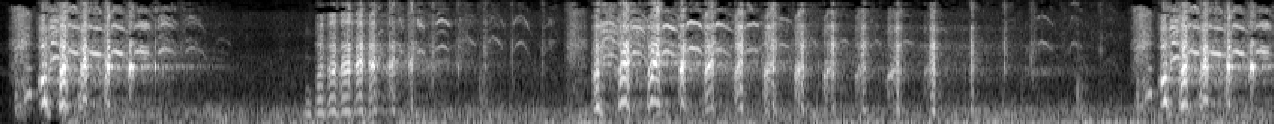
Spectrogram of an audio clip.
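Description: A gull calling in laughing series of quick, arched, high notes. There are about four bursts, each of one to two seconds: near the start, around three seconds in, around five to seven seconds in, and again at the end.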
